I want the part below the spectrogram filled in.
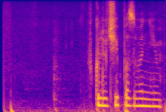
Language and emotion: Russian, neutral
